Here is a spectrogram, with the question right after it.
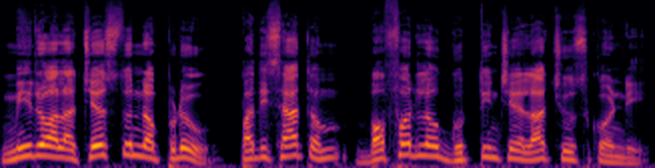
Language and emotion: Telugu, neutral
